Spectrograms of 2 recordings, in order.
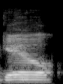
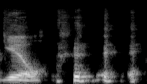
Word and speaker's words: Gail: Gail, which he keeps calling her Gil.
